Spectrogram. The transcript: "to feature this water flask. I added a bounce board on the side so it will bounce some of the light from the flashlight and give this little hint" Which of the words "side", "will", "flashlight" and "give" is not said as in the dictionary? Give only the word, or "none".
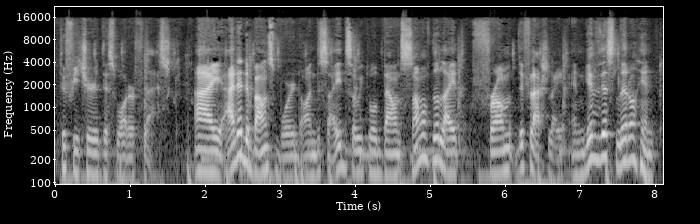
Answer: none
